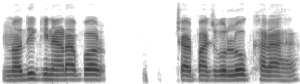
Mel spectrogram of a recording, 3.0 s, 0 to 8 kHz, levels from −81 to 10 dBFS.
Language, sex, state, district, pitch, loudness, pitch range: Hindi, male, Bihar, Saran, 165 Hz, -15 LUFS, 155-175 Hz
